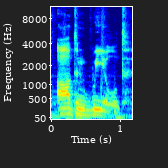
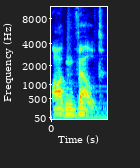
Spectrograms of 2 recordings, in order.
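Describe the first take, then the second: First: The second part starts with a W sound. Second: The second part starts with a V sound. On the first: This follows how the game's makers say it. "from how I've seen the developers pronounce it" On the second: This reads the name as if it were German. "I pronounce that with a V"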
